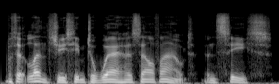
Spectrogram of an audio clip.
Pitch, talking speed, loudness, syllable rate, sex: 100 Hz, 235 wpm, -18 LUFS, 5.4 syllables/s, male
